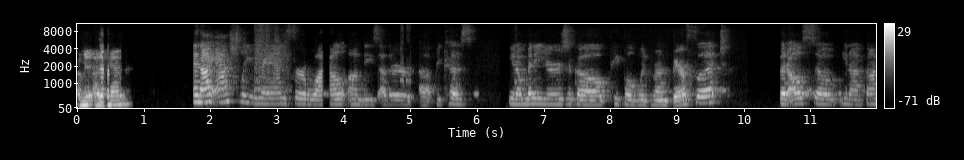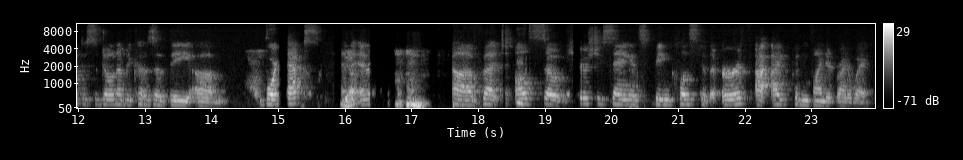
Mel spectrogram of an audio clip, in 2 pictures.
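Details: Adult speaker; ordinary conversational speech.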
